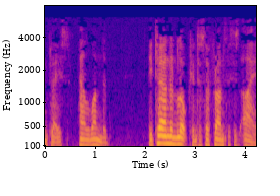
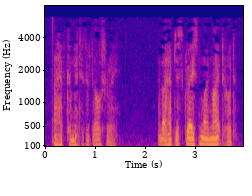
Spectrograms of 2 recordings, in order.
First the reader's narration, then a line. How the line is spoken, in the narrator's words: Hal whispered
